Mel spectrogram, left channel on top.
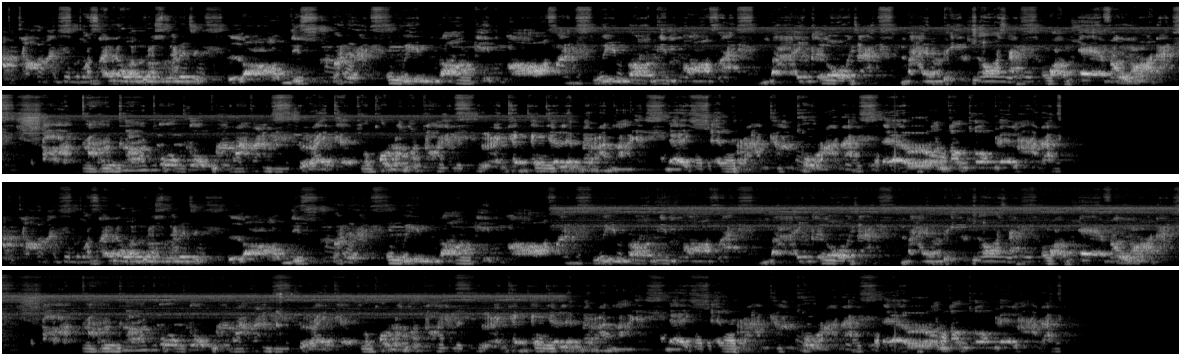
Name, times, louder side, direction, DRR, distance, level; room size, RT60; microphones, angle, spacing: voice 1, 0.4-0.9 1.6-2.1 3.2-3.6 4.4-5.0 6.1-7.3 9.7-10.3 11.2-11.6 12.8-14.1 19.1-19.3 19.7-19.9 20.2-20.8 21.3-21.4, left 3 dB, 50° left, 1.2 m, -45 dB
voice 2, 1.0-1.9 2.4-2.8 4.0-4.6 5.1-5.5 6.0-6.5 6.9-7.1 7.7-7.8 8.3-8.5 9.2-9.3 9.8-10.0 10.5-11.5 13.0-13.1 13.4-13.8 14.1-14.2 14.8-15.1 15.6-15.8 17.4-17.5 18.4-18.6 19.8-19.9 20.6-21.9, left 4 dB, 35° left, 1.0 m, -27 dB
voice 3, 3.8-4.2 4.5-4.7 5.6-6.7 8.2-8.5 9.7-9.8 10.4-10.5 11.1-11.3 12.6-13.0 13.5-13.6 14.0-14.6 15.4-15.5 16.1-16.4 17.1-17.9 18.7-19.1 19.5-19.9 20.3-20.4 21.1-21.2, right 2 dB, 35° right, 0.8 m, -37 dB
sound 1, 5.5-17.4, right 7 dB, 70° right, 7.1 m, -43 dB
29.0 x 24.0 x 5.6 m
head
